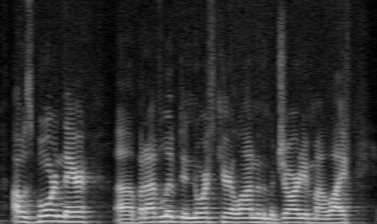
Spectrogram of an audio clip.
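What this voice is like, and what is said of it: Southern US accent. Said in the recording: “I sound like a thing of cornbread. I'm from the South, okay? From the South, North Carolina.”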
